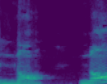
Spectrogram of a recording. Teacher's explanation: ন বলার সময় খেয়াল করে দেখো, ত থ দ ধ বলার সময় দাঁতে স্পর্শ হচ্ছিল, কিন্তু যখন ন উচ্চারণ করা হচ্ছে তখন ওই জিভের প্রান্ত দেশটা আমাদের ওপরে মানে ওপরের যে দাঁত সেই দাঁতের মূল অংশটা বা দাঁতের মূলকে স্পর্শ করছে, সেই কারণে এটা হচ্ছে দন্তমূলীয় ধ্বনি।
